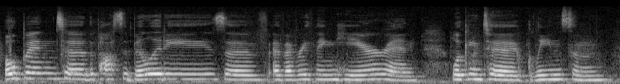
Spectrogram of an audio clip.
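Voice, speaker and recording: Young woman explaining haltingly, faint noise. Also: fairly high pitch, darkish tone. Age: young adult. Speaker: workshop co-facilitator. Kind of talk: informal explanatory talk to a group.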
